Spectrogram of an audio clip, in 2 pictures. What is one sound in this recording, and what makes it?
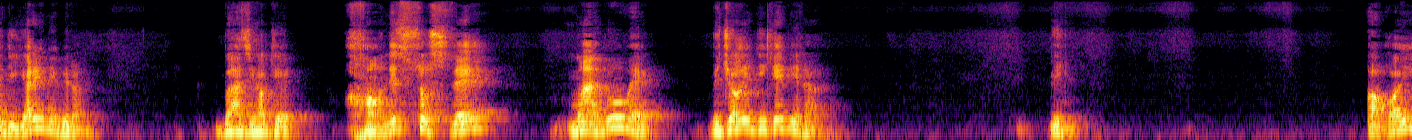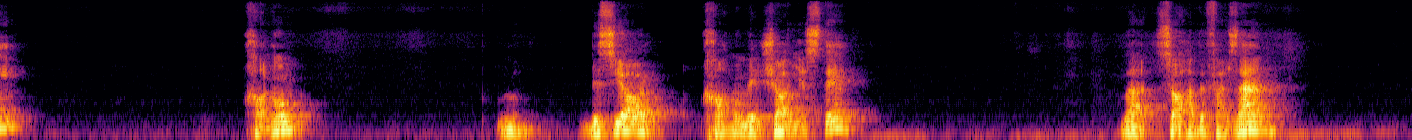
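An elderly man speaks calmly and earnestly into a close microphone, with pauses between phrases.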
